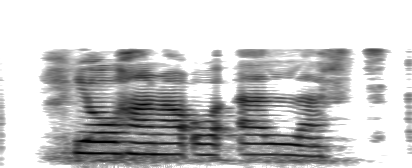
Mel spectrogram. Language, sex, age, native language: Icelandic, female, 7, Icelandic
